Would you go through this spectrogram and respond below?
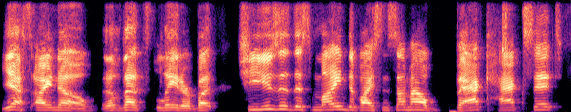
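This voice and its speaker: A man in casual conversation as a co-host, recapping a story in a halting way and searching for words. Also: sits high, sharp tone. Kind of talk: casual chat recapping a TV show.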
